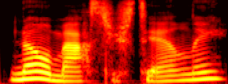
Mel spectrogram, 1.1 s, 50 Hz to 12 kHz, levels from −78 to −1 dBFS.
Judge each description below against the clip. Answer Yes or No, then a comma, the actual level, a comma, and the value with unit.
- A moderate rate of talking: Yes, average, 160 wpm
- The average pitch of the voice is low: No, high, 230 Hz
